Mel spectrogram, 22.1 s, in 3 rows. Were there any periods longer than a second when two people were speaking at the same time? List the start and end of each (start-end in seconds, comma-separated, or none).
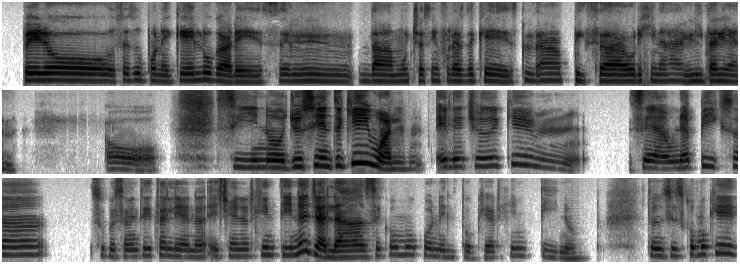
none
